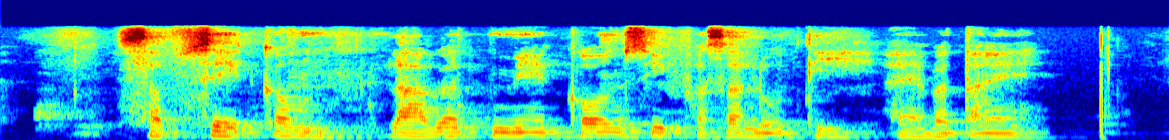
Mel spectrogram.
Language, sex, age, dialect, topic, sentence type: Hindi, male, 18-24, Kanauji Braj Bhasha, agriculture, question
